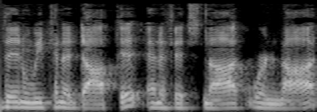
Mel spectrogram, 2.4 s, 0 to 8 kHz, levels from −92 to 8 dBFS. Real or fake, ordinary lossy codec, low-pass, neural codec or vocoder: fake; MP3, 48 kbps; 7.2 kHz; codec, 16 kHz, 4.8 kbps, FACodec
